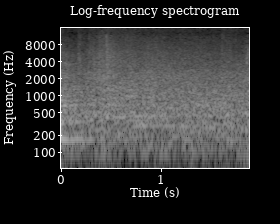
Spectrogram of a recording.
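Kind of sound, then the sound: nature, rain falling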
